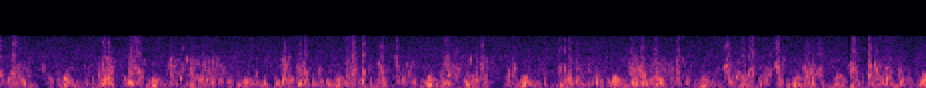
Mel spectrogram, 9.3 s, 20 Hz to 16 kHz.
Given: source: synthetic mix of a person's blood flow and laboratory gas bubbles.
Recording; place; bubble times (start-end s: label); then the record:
Doppler ultrasound of blood flow; precordium
0.00-0.30 s: bubbles
0.41-0.47 s: bubbles
0.82-1.46 s: bubbles
1.67-2.27 s: bubbles
2.54-2.59 s: bubbles
2.61-3.33 s: bubbles
3.42-3.89 s: bubbles
3.94-4.18 s: bubbles
4.39-4.95 s: bubbles
5.05-5.19 s: bubbles
5.40-5.49 s: bubbles
5.56-6.02 s: bubbles
6.27-6.88 s: bubbles
7.12-7.86 s: bubbles
8.01-8.26 s: bubbles
8.47-9.08 s: bubbles
From the record:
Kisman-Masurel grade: 342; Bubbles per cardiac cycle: rolling drumbeat, 9 or more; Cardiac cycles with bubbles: 100%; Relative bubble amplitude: moderate (0.250 to 0.450); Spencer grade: 3 (all of the cardiac periods contain showers or single bubble signals, but not dominating or overriding the cardiac motion signals); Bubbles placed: only in the low amplitude regions of the cardiac cycle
